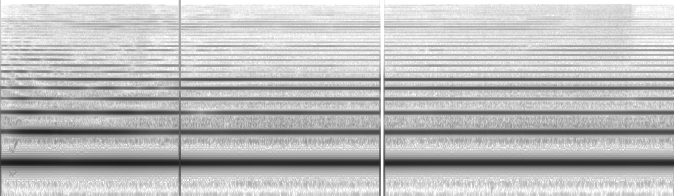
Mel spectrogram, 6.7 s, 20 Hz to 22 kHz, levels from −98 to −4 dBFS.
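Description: At 1.79 s and again from 3.79 to 3.84 s the music drops out abruptly: gaps between stream segments. Each two-second segment's timestamps leave a hole the player fills with silence, about 7 ms first, then 45 ms, with hard edges but no lost audio.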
